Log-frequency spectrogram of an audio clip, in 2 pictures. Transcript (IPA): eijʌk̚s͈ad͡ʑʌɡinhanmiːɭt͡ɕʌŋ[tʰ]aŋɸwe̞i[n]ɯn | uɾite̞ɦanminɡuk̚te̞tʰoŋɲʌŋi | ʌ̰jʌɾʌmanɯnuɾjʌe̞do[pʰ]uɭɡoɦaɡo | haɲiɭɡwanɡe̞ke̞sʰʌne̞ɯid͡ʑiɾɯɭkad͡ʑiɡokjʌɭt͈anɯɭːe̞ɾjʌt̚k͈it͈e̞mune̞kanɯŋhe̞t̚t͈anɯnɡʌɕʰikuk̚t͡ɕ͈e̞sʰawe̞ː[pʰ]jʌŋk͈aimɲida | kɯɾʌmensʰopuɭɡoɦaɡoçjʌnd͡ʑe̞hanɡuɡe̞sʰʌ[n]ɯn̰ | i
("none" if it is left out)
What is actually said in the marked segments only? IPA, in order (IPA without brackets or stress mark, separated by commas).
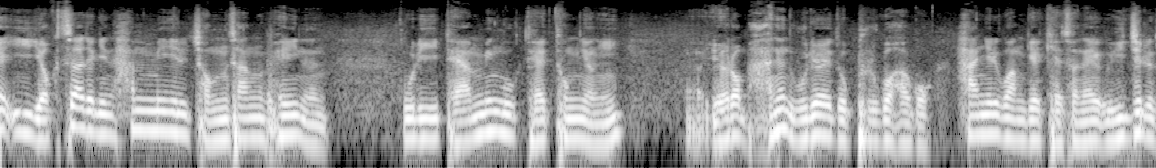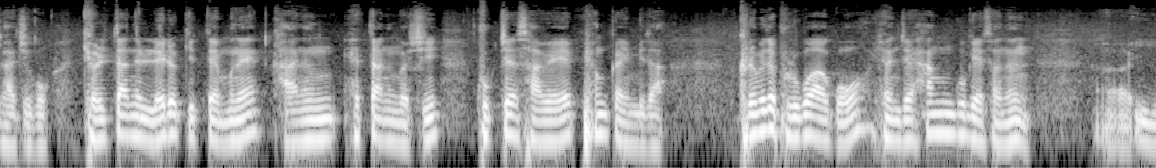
sʰ, n, p, pʰ, n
